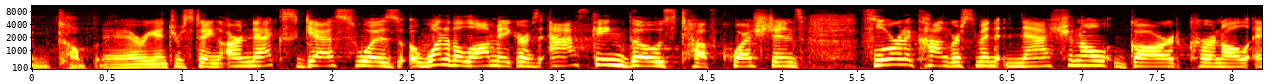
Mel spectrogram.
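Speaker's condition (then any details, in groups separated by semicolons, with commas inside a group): No condition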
